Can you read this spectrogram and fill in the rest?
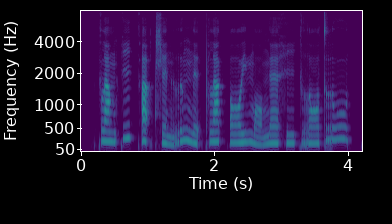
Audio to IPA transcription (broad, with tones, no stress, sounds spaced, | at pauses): k l a˧ m k iː˥˩ k̚ ʔ a˥˩ ʔ t͡ɕʰ e˨˩ n r ɯ˥˩ ŋ n e˨˩ ʔ pʰ l a˥˩ k̚ ʔ ɔː˦˥ j m ɔː˩˦ ŋ ɛː˧ h iː˧ k r ɔː˦˥ t r uː˥˩ t̚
